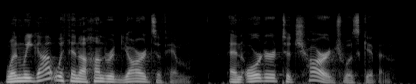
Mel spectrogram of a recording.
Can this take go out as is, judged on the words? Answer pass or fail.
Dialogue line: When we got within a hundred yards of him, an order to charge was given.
pass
